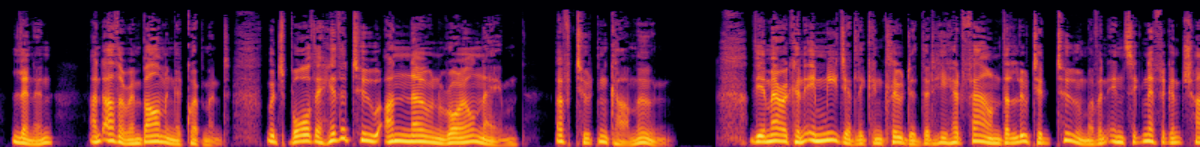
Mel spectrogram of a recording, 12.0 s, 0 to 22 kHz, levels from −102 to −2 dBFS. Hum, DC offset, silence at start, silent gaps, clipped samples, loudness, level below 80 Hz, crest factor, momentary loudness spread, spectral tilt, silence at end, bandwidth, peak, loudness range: none; under 0.1%; 0.1 s; none; under 0.1%; -16 LUFS; -40 dBFS; 16 dB; 10 LU; -6.5 dB/octave; 0 s; 16.5 kHz; 0 dBFS; 3 LU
